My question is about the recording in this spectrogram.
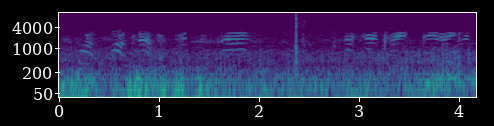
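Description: A single sharp crack of a cricket bat striking the ball a little over two seconds in. Around it are distant shouted calls from the fielders and a low wind rumble on the microphone.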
